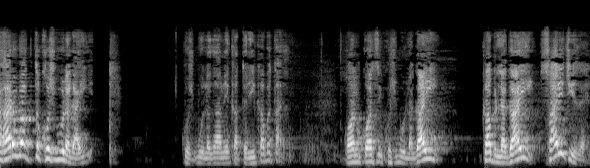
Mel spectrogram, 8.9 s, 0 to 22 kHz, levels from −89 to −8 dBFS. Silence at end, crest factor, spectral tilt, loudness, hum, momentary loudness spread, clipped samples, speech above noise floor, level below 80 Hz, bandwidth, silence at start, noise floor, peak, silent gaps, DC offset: 0 s; 20 dB; -4 dB/octave; -21 LUFS; none; 18 LU; under 0.1%; 59 dB; -78 dBFS; 11 kHz; 0 s; -80 dBFS; -2 dBFS; none; under 0.1%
